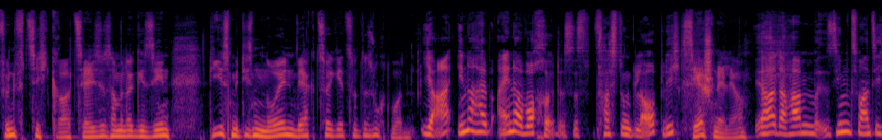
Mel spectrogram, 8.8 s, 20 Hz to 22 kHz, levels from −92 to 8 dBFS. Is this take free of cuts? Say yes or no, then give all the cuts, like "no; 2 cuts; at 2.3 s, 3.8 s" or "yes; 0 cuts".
yes; 0 cuts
